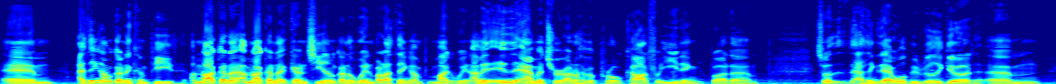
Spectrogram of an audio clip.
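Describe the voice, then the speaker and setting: A man's voice: medium pitch, fast talker. A young adult man from Denmark with a Danish accent, a museum director chatting in a radio interview with lots of fillers and restarts. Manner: hesitant, many fillers and restarts.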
